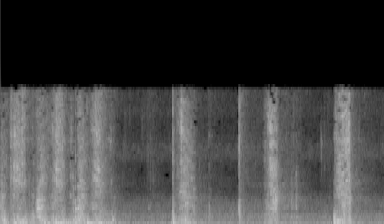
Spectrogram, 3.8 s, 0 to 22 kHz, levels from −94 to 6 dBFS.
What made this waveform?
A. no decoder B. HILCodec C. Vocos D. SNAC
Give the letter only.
A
